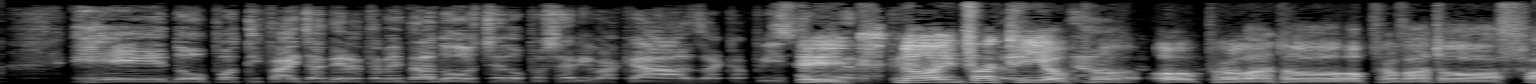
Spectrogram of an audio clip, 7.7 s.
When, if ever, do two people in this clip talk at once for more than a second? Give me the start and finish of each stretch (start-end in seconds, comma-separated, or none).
3.9-5.6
